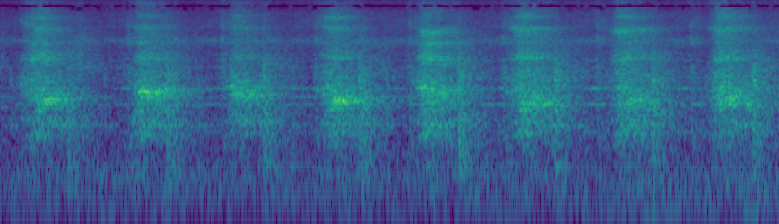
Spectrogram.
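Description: A woman breathing hard, a forceful exhale about once a second in time with her squat reps, eight in all.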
